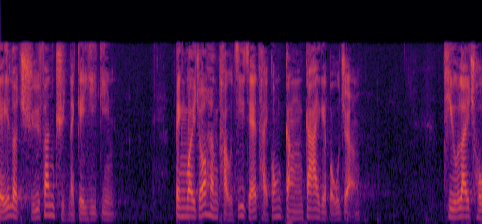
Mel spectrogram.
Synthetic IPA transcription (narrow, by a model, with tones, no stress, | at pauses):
e˨˥jlɵ˨t̚t͡ʃʰyː˨˧fɐ˥nkʰyː˨˩nlɪ˨kːɛː˧jiː˧kiː˧n | pɪ˨ŋwɐ˨jt͡sɔː˨˥ɦœː˧ŋt̪ʰɐ̰˨˩wt͡siː˥t͡sɛː˨˥t̪ʰɐ˨˩jkʊ˥ŋkɐ˧ŋkaː˥jkɛː˧po˨˥wt͡ʃœ̰ː˨˥ŋ | t̪ʰiː˨˩wlɐ˨jt͡ʃʰo˨˧˥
